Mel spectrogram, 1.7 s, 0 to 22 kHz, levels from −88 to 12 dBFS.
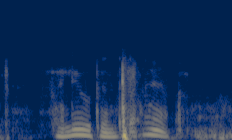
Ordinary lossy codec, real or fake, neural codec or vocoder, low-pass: none; fake; codec, 16 kHz, 8 kbps, FunCodec, trained on Chinese and English, 25 frames a second; 5.4 kHz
